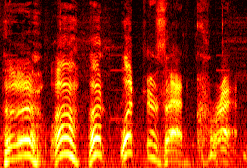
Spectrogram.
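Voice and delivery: put-on cranky, startled old man; irritable old man jolted awake; grumpy old man. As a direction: snap awake and grumble. Old man woken, grumpy outburst.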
